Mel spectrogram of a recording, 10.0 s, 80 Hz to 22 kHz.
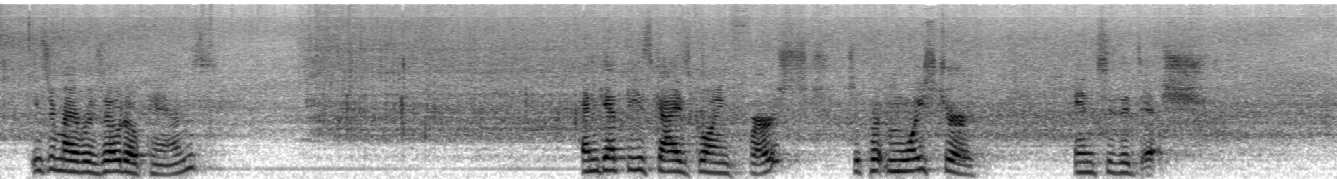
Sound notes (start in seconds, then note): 1.4 food frying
